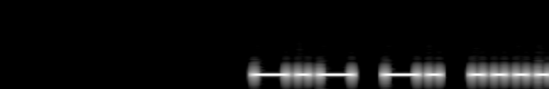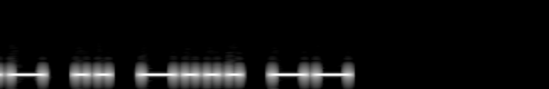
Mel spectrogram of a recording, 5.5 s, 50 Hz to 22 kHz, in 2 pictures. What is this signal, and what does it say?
Morse code, heard as a keyed tone, about 22 wpm, 700 Hz. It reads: KN4IBM
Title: USA Call Signs - 6 Characters - Repeated 2x - 22wpm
